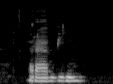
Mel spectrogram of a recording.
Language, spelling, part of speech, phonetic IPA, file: Polish, rabin, noun, [ˈrabʲĩn], LL-Q809 (pol)-rabin.wav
